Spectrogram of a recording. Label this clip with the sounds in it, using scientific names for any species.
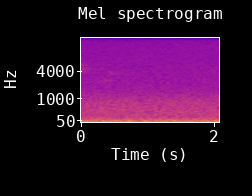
Vireo solitarius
